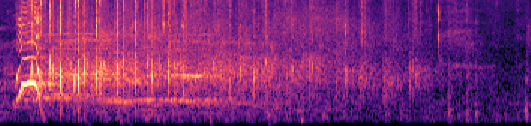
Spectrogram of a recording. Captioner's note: friends cheering; everyone applauding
